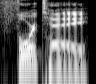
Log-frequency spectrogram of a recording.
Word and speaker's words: forte: And it's spelled F-O-R-T-E. We pronounced it forte with the stress on the first syllable. Often, of course, I hear it pronounced forte when people are talking about somebody's strength, somebody's strong point.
